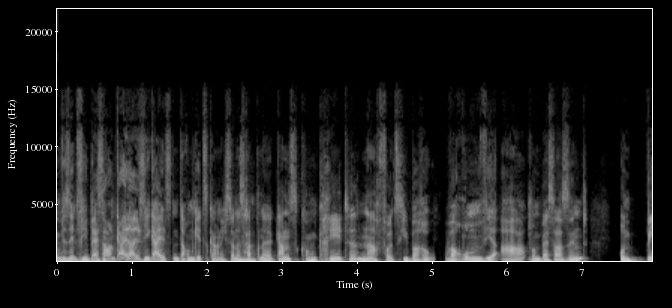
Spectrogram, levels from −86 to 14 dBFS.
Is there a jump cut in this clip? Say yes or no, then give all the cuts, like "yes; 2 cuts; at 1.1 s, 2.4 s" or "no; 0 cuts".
yes; 4 cuts; at 1.1 s, 2.7 s, 5.0 s, 6.3 s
